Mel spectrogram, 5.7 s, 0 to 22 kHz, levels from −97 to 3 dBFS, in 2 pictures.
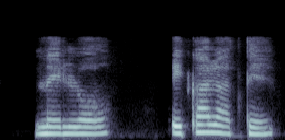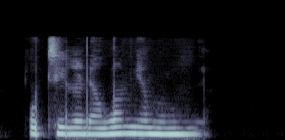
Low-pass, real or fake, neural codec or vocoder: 7.2 kHz; fake; codec, 44.1 kHz, 2.6 kbps, DAC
